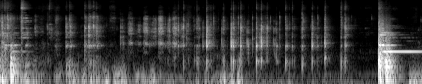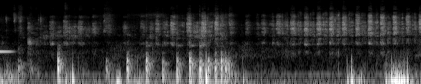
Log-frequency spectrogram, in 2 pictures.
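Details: Monaka, a French Bulldog, pants steadily while playing with its bowl: fast rasping breaths throughout, broken midway by a sharp metallic clang that rings on as a clear tone, followed by more scraping and panting.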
